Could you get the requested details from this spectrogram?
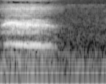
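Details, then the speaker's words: Adult woman with long-standing asthma during an asthma attack: shallow, deep laboured wheezing breaths. "hi everyone it's me this is what it's like to have an asthma attack if you can hear my breathing it's really shallow and deep because I've had asthma for so long and I'm so sick of taking my inhaler"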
